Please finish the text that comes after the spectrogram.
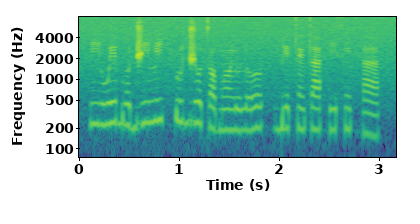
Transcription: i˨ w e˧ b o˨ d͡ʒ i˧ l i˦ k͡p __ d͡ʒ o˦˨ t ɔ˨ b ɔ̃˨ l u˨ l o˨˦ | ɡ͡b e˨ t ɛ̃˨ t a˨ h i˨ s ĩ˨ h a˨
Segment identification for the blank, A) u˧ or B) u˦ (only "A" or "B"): B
